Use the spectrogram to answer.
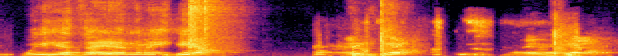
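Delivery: high, hammed-up German officer giving orders; theatrical German military briefing; mock German accent. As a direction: jab out battle orders in a put-on German accent. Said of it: "if I turn German".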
